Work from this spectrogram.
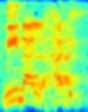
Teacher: Jadi dalnya qalqalahin ya ee kita isyaratkan dengan bibir yang meringis.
